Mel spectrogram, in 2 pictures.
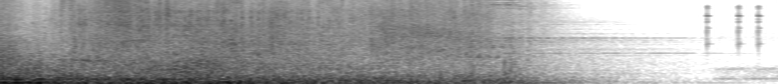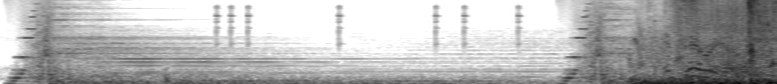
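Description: Incendio fire spell cast in the Hogwarts Legacy video game: a loud roaring burst that fades into near silence, then a second swelling, ringing blast with faint chimes, and a final loud surge near the end.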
